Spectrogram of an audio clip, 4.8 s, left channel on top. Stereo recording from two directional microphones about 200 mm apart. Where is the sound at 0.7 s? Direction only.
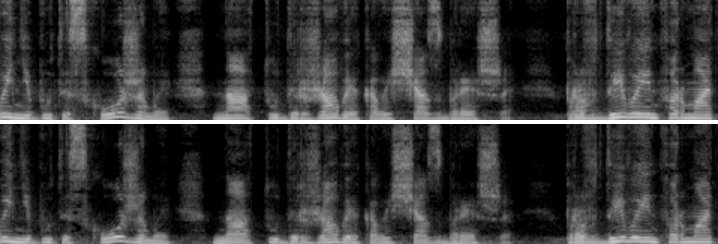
20° left (ahead or behind).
